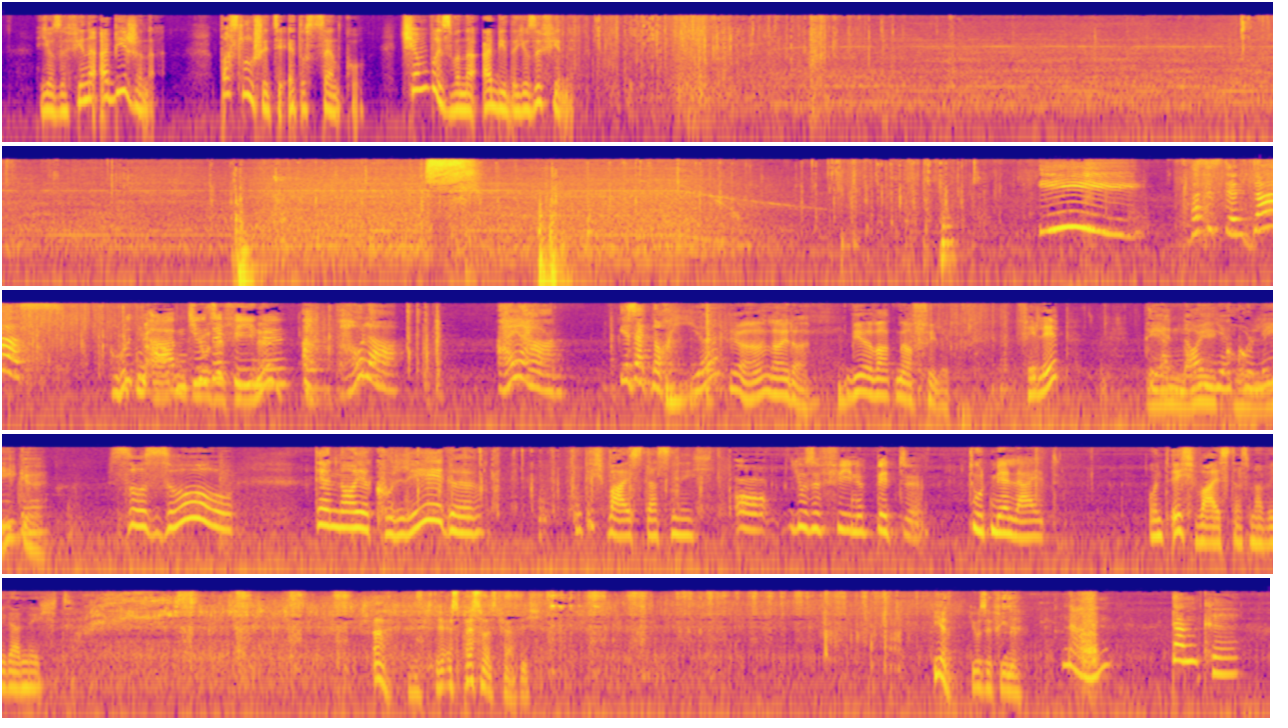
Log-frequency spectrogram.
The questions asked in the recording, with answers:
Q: Чем вызвана обида Йозефины?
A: Йозефина обижена тем, что она о новом коллеге ничего не знает.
